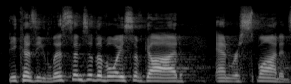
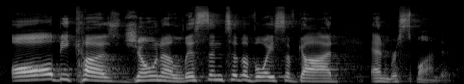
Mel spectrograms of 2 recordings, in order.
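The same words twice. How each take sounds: First: Said in the usual way. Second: Slow, weighty preaching build; slow emphatic. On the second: Shown as a demonstration. Preacher driving the point home to the congregation, slow and weighty. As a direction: lean into every word, slowly.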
